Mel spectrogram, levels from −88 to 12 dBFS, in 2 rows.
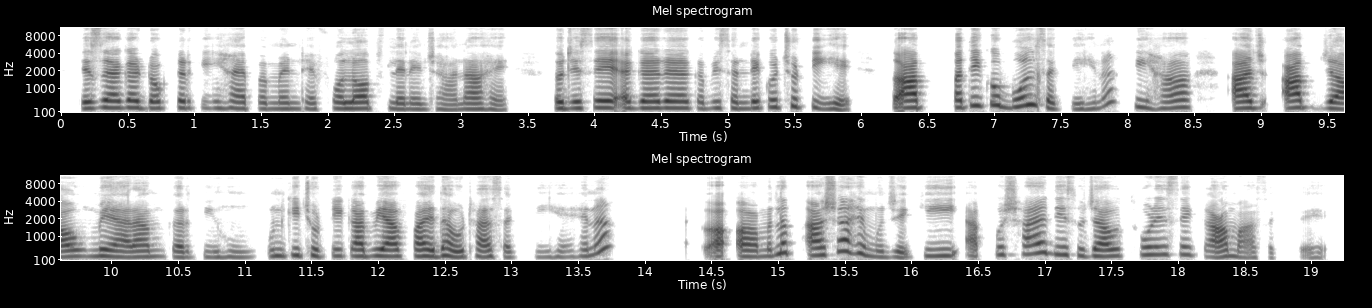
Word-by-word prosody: जैसे 240 +3 +3
अगर 260 0 +3
डॉक्टर 245 +1 -1
के 250 0 -21
यहाँ 240 -1 -3
अपॉइंटमेंट 225 0 -7
है, 215 - -7
फ़ॉलोअप्स 230 +1 0
लेने 210 -1 -4
जाना 200 +1 -5
है, 180 -1 -9 0.4
तो 240 - +5
जैसे 245 +2 +4
अगर 250 0 +3
कभी 235 +2 -8
संडे 240 0 -2
को 280 +2 -3
छुट्टी 270 -6 -6
है, 185 - -4 0.3
तो - - +5
आप 265 0 +9 0.2
पति 340 +6 +2
को 355 +1 +1
बोल 315 +7 +4
सकती 210 -4 -5
हैं 225 - -11
ना, 445 - -8
कि 285 -3 -5
हाँ 250 +4 -2 0.3
आज 245 +1 +6 0.2
आप 265 +1 +6
जाओ, 230 0 +4
मैं 245 0 +1
आराम 220 +1 -1
करती 210 0 -6
हूँ। 210 0 -13
उनकी 255 +2 -4
छुट्टी 250 -1 -5
का 245 0 +3
भी 250 +2 0
आप 240 - -3
फ़ायदा 245 +1 +3
उठा 220 +1 -1
सकती 210 -1 -15
हैं, 215 +1 -18
है 240 - -8
ना? - - -2 0.8
अ - - +3
अ, 230 -1 +4
मतलब 345 +10 -1
आशा 285 +10 +4
है 340 - 0
मुझे 210 -3 -7
कि 255 +6 -7
आपको 300 -1 -7
शायद 320 +3 -1
ये 300 - -1
सुझाव 250 -2 +1
थोड़े-से 300 +3 -6
काम 225 -3 -1
आ 205 - -8
सकते 185 -2 -25
हैं। 190 - -20
245 Hz, 195 wpm, -21 LUFS, 220-265 Hz, 0.8 s, आप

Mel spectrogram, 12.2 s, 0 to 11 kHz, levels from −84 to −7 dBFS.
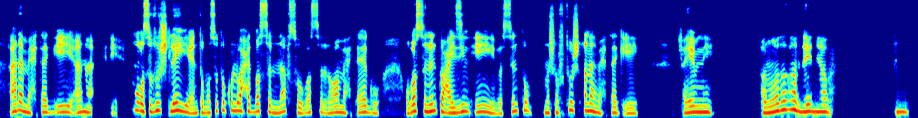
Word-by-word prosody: أنا 215 +3 +4
محتاج 170 -1 -2
إيه، 170 0 +1
أنا 170 +1 0 0.2
يعني 150 -1 -10
أنتم 240 - -17
ما 225 - +2
بصّيتوش 200 +2 +4
ليّا، 200 -7 +4
أنتم 155 +2 -3
بصّيتوا 205 +8 -3
وكل 220 +1 -2
واحد 205 -4 +1
بَص 200 -2 +1
لنَفْسه 160 -1 -3
وبَص 165 +4 -5
للي 145 -3 -6
هو 165 +2 0
محتاجه 155 -1 -3 0.4
وبَص 195 +1 +3
إن 190 - +4
أنتم 210 +1 +3
عايزين 155 +6 +1
إيه، 175 -5 +1
بس 135 +7 -7
أنتم 210 +1 -3 0.2
ما 155 - -2
شُفتوش 175 +9 -2
أنا 205 -3 +4
محتاج 155 0 -5
إيه 140 +1 -3 0.6
فاهمني، 175 0 +3 0.6
فالموضوع 185 +10 +3
ده 245 - -3
بقى 240 -2 +5
مضايقني 185 0 +3
أوي. 180 -4 0 0.9
إمم. 180 -1 -2
175 Hz, 185 wpm, -23 LUFS, 155-200 Hz, 0.9 s, بقى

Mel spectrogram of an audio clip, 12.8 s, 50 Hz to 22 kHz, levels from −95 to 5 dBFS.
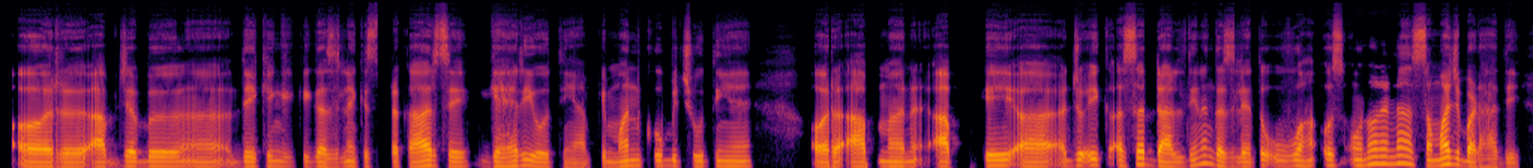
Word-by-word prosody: और 100 -1 +4 0.2
आप 100 0 +2
जब 110 -1 0
अ, 110 -1 -1
देखेंगे 110 0 -3
कि 110 +1 -9
ग़ज़लें 105 +1 -1
किस - - -8
प्रकार 115 +4 +3
से 110 -3 -1 0.2
गहरी 115 +4 +1
होती 100 -3 -2
हैं 95 - -7
आपके 95 +4 -8
मन 110 +4 -1
को 120 0 -4
छूती 115 0 -5
हैं, 115 0 -2 0.5
और - - +3
आप 105 +1 +3
मन 110 0 -1
आपके 125 +4 +2
अ, 105 0 +2
जो 125 +5 0
एक 135 0 -1
असर 150 -1 +2
डालती 105 +3 +2
है 140 - -4
ना 180 - -2
ग़ज़लें 105 0 -1
तो - - +1 0.2
वहाँ 125 0 +1
उस 130 -2 -1
उन्होंने 160 +6 +1
ना 175 0 +2
समझ 140 +5 +5
बढ़ा 95 -7 +1
दी 95 +2 -8
110 Hz, 180 wpm, -23 LUFS, 105-120 Hz, 0.5 s, समझ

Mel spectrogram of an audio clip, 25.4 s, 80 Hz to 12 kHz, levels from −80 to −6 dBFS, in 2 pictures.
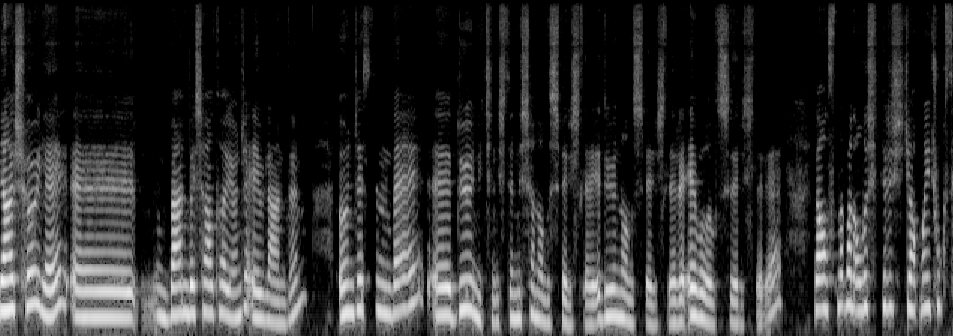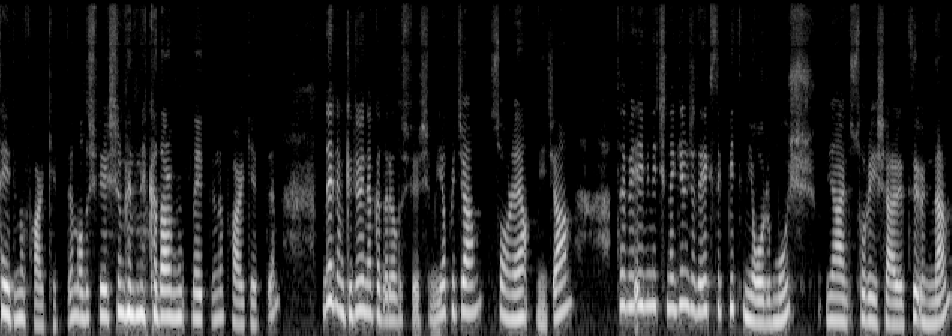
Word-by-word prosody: Ya 270 +1 +10
şöyle, 290 -2 +3
eee, 220 -1 +3 0.2
ımm, 220 -1 -1
ben 245 +1 +5
5-6 250 0 +2
ay 230 -2 +3
önce 220 +6 -1
evlendim. 210 - -2 0.4
Öncesinde, 265 +5 +1
eee, 235 - +3
düğün 270 -3 +3
için, 185 -2 -7
işte, 205 +3 -4
nişan 220 +3 -3
alışverişleri, 170 -4 -4
eee, 195 - -1
düğün 225 0 +3
alışverişleri, 170 -2 -4
ev 230 +5 +4
alışverişleri 175 - -4 0.4
ve - - +7
aslında 280 +2 +2
ben - - +2
alışveriş 290 +1 -2
yapmayı 280 +1 +1
çok 295 +1 -7
sevdiğimi 215 -5 +2
fark 155 -4 -8
ettim. 205 +8 -6
Alışverişin 225 +3 +1
beni 235 -1 +6
ne 235 - +4
kadar 225 -2 +4
mutlu 215 0 -2
ettiğini 205 +1 -3
fark 170 -5 -6
ettim. 245 - -8 0.6
Dedim 300 -4 +2
ki, 235 +1 -1
"Düğüne 255 -2 +1
kadar 205 -5 -3
alışverişimi 195 -1 -7
yapacağım, 250 +3 0
sonra 215 -5 -3
yapmayacağım." 220 - -1 0.6
Tabii 300 -1 -1
evin 305 0 +2
içine 290 -1 -2
girince 295 -1 -1
de 255 - +3
eksik 270 +1 -4
bitmiyormuş, 210 - -1
yani 190 -2 -1
"?!" 180 - -1
230 Hz, 130 wpm, -21 LUFS, 195-270 Hz, 0.6 s, Ya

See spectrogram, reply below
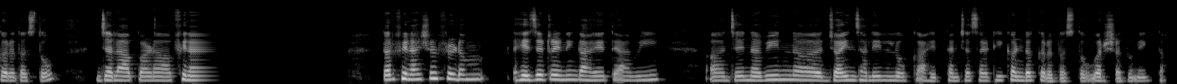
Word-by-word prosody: करत 180 -2 0
असतो. 175 +6 -3 0.5
ज्याला 195 0 +4
आपण 185 0 -1
अ, 180 -1 -1
फिनान 195 -2 +1 1.7
तर 220 +1 +5
फिनॅन्शियल 250 +1 +6
फ्रीडम 235 -3 +2 0.4
हे 210 0 +7
जे 225 - +7
ट्रेनिंग 220 -1 +2
आहे 195 0 0
ते - - -2
आम्ही 195 +2 -3 0.6
अ, 180 +1 -2
जे 190 0 +1
नवीन 215 +3 +1
अ, 195 -2 +2
जॉइन 190 +1 +4
झालेली 190 -1 -2
लोकं 180 -1 -4
आहेत 160 -2 -4
त्यांच्यासाठी 180 +1 -3
कंडक्ट 185 -1 +2
करत 150 0 -1
असतो 155 +1 -4
वर्षातून 165 -3 -2
एकदा. 175 - -15
190 Hz, 150 wpm, -25 LUFS, 180-210 Hz, 1.7 s, हे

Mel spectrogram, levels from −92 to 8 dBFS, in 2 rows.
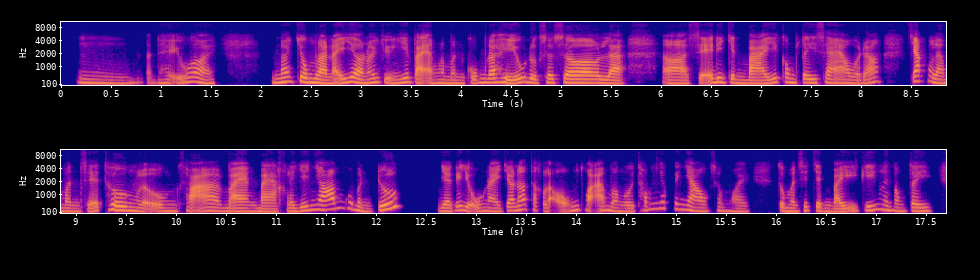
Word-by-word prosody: Ừm, 175 -4 -5
mình - - -12
hiểu 180 +5 -4
rồi. 205 -8 0 0.6
Nói 220 +4 +1
chung 225 -4 +4
là 175 -2 +6
nãy 190 +5 +2
giờ 215 -6 +5
nói 195 +4 0
chuyện 170 - -2
với 215 - +2
bạn 195 -4 +3
là 175 - -2
mình 165 -1 -3
cũng 175 +5 -3
đã 200 - +5
hiểu 210 -1 +3
được 195 -5 0
sơ 195 - +1
sơ 185 -1 +6
là, 160 -3 +3 0.4
ờ, 160 -1 +1
sẽ - - +1
đi 220 +1 +2
trình 175 -4 -1
bày 155 0 +4
với 200 - 0
công 220 -2 -2
ty 190 -1 +1
sao 185 -2 0
rồi 160 -2 -4
đó, 220 +9 -1 0.3
chắc 270 +2 +4
là 195 -7 0
mình 165 -2 -4
sẽ 195 - -2
thương 210 -6 +3
lượng, 170 0 -2
thỏa 185 -1 +3
bàn 160 -1 +1
bạc 145 +1 -2
lại 160 -1 -3
với 195 +3 0
nhóm 245 +6 +2
của 300 - -5
mình 200 - -4
trước 285 - +4 0.4
về 170 -1 +1
cái 215 +5 -2
vụ - - -3
này 165 -3 -2
cho 190 - +1
nó 240 +5 0
thật 245 - -9
là - - -2
ổn 210 - -4
thỏa, - - +1
mọi 190 -5 -3
người 155 -1 -6
thống 220 +8 -8
nhất 310 +2 -9
với 275 - -7
nhau 195 -8 -1
xong 180 -2 -9
rồi 150 -2 -9 0.3
tụi - - -3
mình 160 -1 -3
sẽ 195 - -6
trình 165 -5 -2
bày - - 0
ý 160 - -5
kiến 215 +6 -2
lên 220 -4 -4
công 175 -2 -6
ty. 175 0 -3
185 Hz, 260 wpm, -22 LUFS, 170-215 Hz, 0.6 s, là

